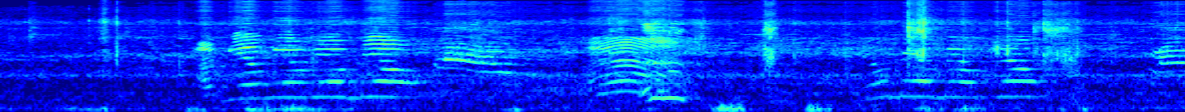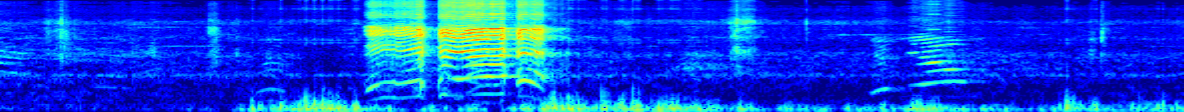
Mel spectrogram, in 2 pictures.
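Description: A young girl squeals and babbles nearby.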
